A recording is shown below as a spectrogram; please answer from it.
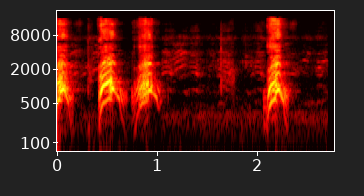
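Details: Chihuahua named Frida, urged in Spanish to say good night, answers with short, sharp, rasping barks: three in quick succession within the first second, a pause, then one more, over a low steady hum.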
